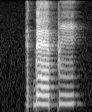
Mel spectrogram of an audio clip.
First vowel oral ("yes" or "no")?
yes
